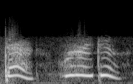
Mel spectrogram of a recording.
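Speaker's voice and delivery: high, pleading son voice; clueless son. Acted. Son on a walkie-talkie asks Dad for help, high and helpless. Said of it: "And then he goes".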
